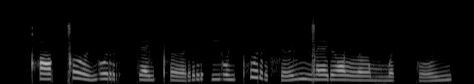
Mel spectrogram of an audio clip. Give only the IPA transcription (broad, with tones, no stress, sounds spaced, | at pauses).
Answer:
qʰ ɔ˧ ǀ ɤ˦˨ j ʊ˧ r kː ɛ˨ lʲ pʰ ə˨ r | j ʊ˨ j pʰ ʊ˦ r s ø˨˦ lʲ ŋ͡ǀ ɛ˧ ɾʲ ɔ˧ lː ɤ˨ mː ə˨ kː ʊ˨˦ j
